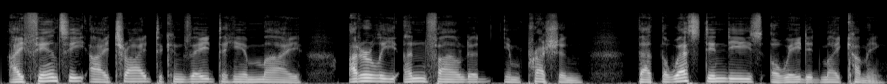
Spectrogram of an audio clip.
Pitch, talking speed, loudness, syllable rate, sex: 120 Hz, 130 wpm, -18 LUFS, 3.8 syllables/s, male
